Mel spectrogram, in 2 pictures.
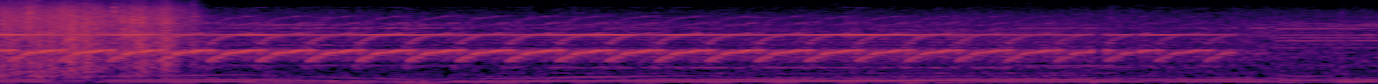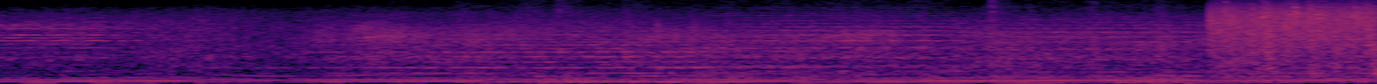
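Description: A car alarm in the video game Project Zomboid blares with a repeating, cycling wail that changes pattern partway through, heard at moderate distance with no talk over it.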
